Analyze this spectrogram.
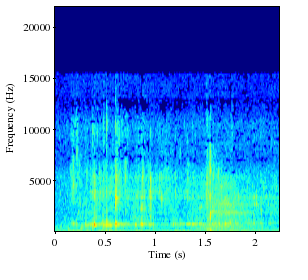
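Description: Liquid poured into a tomato paste sauce to thin it into a creamy sauce: a soft, faint, continuous pouring trickle with a few small splashy bursts, without talk.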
